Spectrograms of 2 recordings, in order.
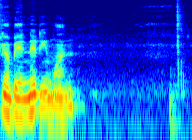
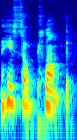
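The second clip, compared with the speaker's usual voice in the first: cooing over kitten; 8 semitones higher than usual. Real, not acted. Owner coos high over her plump kitten. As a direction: gush over the little kitten in a high sing-song.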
